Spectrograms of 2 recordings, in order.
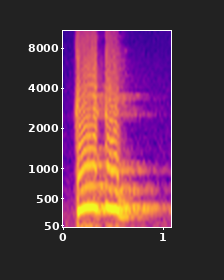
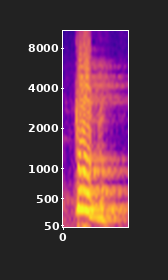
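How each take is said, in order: First: "Tudo" cried out high and long, falling slowly; emphatic Tudo. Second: "Tudo." repeated short and firm, falling; short echoed Tudo. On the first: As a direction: stretch "Tudo" high and drawn out, then let it fall. Preacher stresses Solomon's conclusion. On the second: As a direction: clip "Tudo." as a quick firm echo. Preacher repeats the word as an echo. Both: Acted.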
